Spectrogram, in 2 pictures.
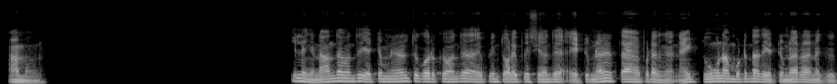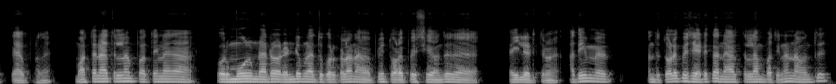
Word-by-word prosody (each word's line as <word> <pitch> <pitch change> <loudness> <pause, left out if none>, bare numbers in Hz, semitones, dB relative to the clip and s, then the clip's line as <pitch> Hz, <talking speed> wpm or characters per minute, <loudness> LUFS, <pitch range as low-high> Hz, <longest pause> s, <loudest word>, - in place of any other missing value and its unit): ஆமாங்க. 95 -2 -2 2.5
இல்லைங்க, 140 -7 +2
நான் 125 +4 +2
தான் 150 -1 +3
வந்து 140 +1 0
8 120 +3 -3
மணி 130 0 0
நேரத்துக்கு 140 -1 +1
ஒருக்கா 130 0 -2
வந்து, 130 +3 0 0.2
எப்படியும் 125 +3 -4
தொலைபேசிய 115 +1 0
வந்து 120 +1 +1 0.2
8 100 +3 -1
மணி 115 - +1
நேரம் 145 0 +2
தேவைப்படாதுங்க. 110 -4 +1
நைட் 115 +5 0
தூங்கினா 130 +3 +3
மட்டும் 125 +1 -2
தான் 130 - +3
அது 115 - +2
8 105 +2 -5
மணிநேரம் 110 0 +2
எனக்கு 100 -1 -2 0.2
தேவைப்படுங்க. 95 -2 -4 0.3
மற்ற 120 +4 0
நேரத்துலலாம் 140 +1 +2
பார்த்தீங்கன்னா, 125 0 0 0.4
ஒரு 120 - +4
3 130 +1 +5
மணிநேரம், 125 +1 +3
2 120 +2 +1
மணி 125 0 +1
நேரத்துக்கு 115 -1 0
ஒருக்கலாம் 120 +3 0
நான் 110 -2 +1
எப்டியும் 120 +4 -4
தொலைபேசிய 110 +2 0
வந்து 120 +3 0 0.6
கையில 110 0 +2
எடுத்துருவேன். 95 -2 -5
அதேமாதிரி 135 -3 0 0.4
அந்த 115 -1 -3
தொலைபேசிய 135 0 +2
எடுக்காத 130 +3 0
நேரத்துலலாம் 120 0 -1
பார்த்தீங்கன்னா, 110 +5 -2
நான் 115 -2 0
வந்து 145 +7 -4
120 Hz, 180 wpm, -25 LUFS, 110-130 Hz, 2.5 s, 3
